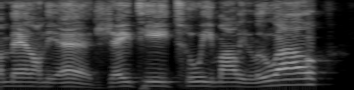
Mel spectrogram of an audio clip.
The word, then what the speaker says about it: Tuimoloau: How do you pronounce my man on the edge? JT Tuimoloau? Tuimoloau. Tuimoloau. Oh, man. Tuimoloau.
